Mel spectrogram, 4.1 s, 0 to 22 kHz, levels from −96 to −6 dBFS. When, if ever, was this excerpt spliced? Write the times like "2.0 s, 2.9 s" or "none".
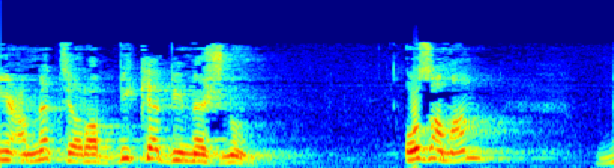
none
